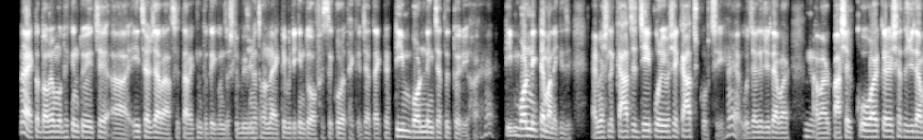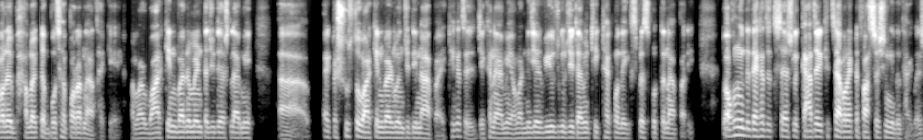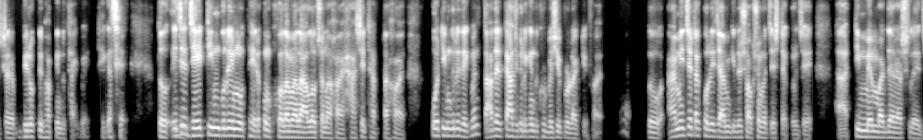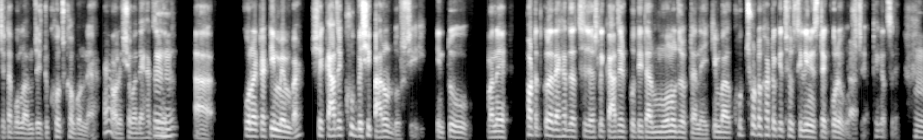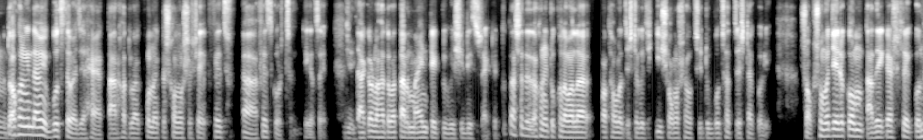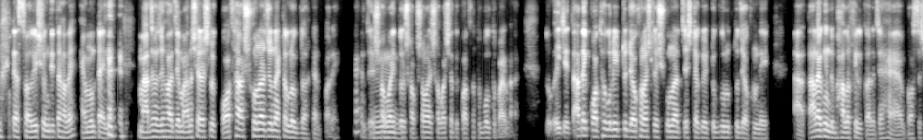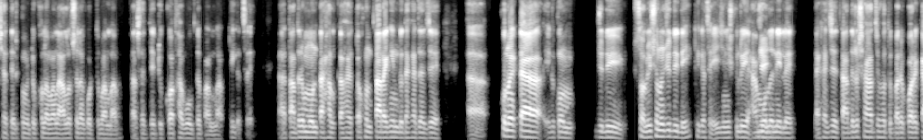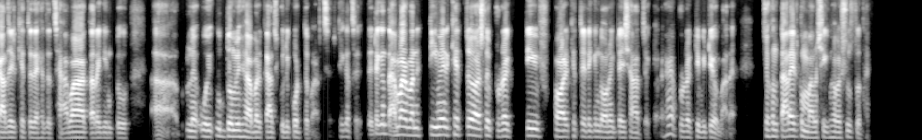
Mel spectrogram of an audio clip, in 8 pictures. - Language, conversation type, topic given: Bengali, podcast, কীভাবে দলের মধ্যে খোলামেলা যোগাযোগ রাখা যায়?
- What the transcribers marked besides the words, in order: chuckle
